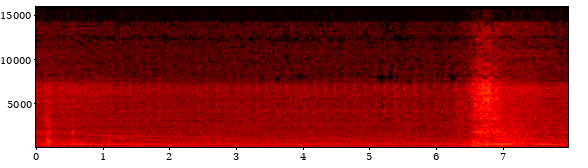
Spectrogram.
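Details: Opel/Vauxhall Astra J 1.4 after new spark plug and ignition coil for a cylinder 1 misfire: quiet, smooth idle with no stumble or miss, short rev blip returns cleanly; misfire counts now zero on all cylinders.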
